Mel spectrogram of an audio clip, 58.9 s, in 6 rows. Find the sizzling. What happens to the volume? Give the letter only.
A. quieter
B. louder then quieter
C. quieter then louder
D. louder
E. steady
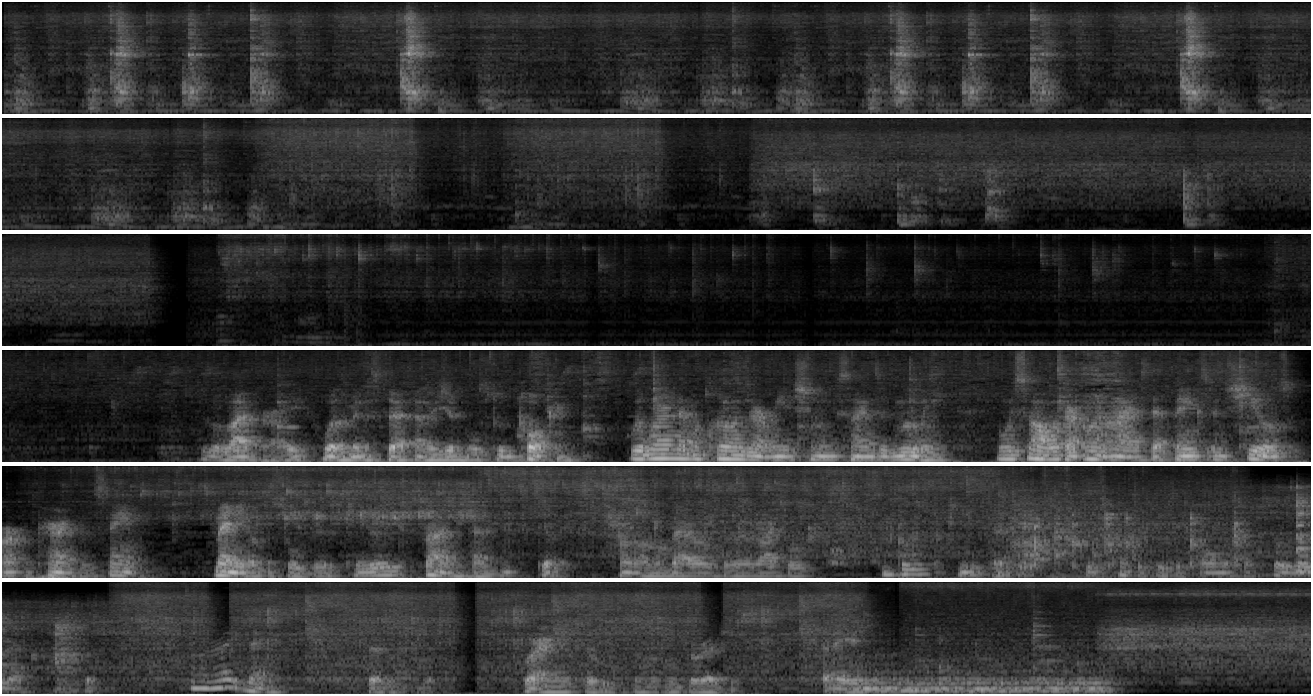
C.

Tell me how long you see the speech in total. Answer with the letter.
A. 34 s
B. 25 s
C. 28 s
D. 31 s
B.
